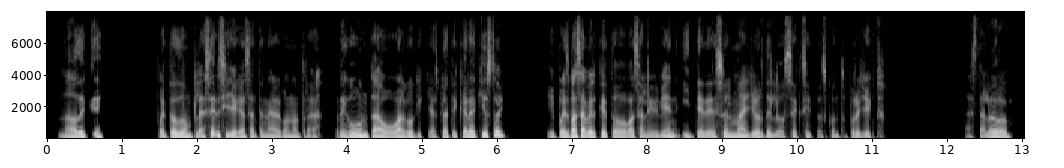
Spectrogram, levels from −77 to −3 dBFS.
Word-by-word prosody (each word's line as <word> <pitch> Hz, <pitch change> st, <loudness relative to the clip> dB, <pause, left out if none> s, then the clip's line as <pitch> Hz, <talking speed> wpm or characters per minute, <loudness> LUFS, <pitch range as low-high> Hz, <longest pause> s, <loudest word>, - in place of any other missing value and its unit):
No, 130 Hz, +2 st, 0 dB
¿de 140 Hz, -1 st, +5 dB
qué? 155 Hz, +2 st, -1 dB, 0.7 s
Fue 130 Hz, -, -2 dB
todo 130 Hz, +1 st, +4 dB
un 130 Hz, -, +1 dB
placer 125 Hz, -, 0 dB
si 140 Hz, -, -2 dB
llegas 115 Hz, -1 st, 0 dB
a 110 Hz, -, -1 dB
tener 105 Hz, +1 st, -5 dB
alguna 105 Hz, 0 st, -3 dB
otra 100 Hz, -, -10 dB
pregunta 155 Hz, -5 st, +3 dB
o 105 Hz, +1 st, +2 dB
algo 110 Hz, +1 st, +2 dB
que 110 Hz, -1 st, -9 dB
quieras 115 Hz, +2 st, -10 dB
platicar, 130 Hz, +3 st, 0 dB
aquí 155 Hz, +1 st, +2 dB
estoy. 205 Hz, +5 st, +3 dB, 0.5 s
Y 125 Hz, -1 st, -6 dB
pues 120 Hz, 0 st, +1 dB
vas 140 Hz, 0 st, +5 dB
a -, -, +9 dB
ver 140 Hz, -1 st, +3 dB
que 130 Hz, -3 st, +1 dB
todo 110 Hz, -1 st, 0 dB
va 110 Hz, -, +1 dB
a -, -, 0 dB
salir 100 Hz, -2 st, -4 dB
bien 120 Hz, +8 st, 0 dB
y 115 Hz, -1 st, -4 dB
te 105 Hz, 0 st, -2 dB
deseo 100 Hz, +4 st, -1 dB
el 125 Hz, -, +2 dB
mayor 125 Hz, -1 st, +1 dB
de 125 Hz, -1 st, -2 dB
los 100 Hz, -1 st, -5 dB
éxitos 95 Hz, -2 st, -8 dB
con 95 Hz, -1 st, -9 dB
tu 105 Hz, -, -19 dB
proyecto. 100 Hz, -1 st, -5 dB, 1.1 s
Hasta 105 Hz, -2 st, -12 dB
luego. 125 Hz, 0 st, +1 dB
120 Hz, 205 wpm, -23 LUFS, 105-130 Hz, 1.1 s, a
